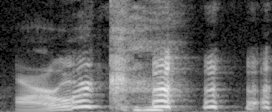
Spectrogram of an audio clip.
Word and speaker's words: Warwick: he gave instructions don't pronounce the w r arwick no the second one anyway yeah you should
